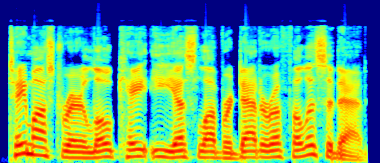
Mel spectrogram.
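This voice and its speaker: A man's voice: a little high, animated, normal speed, fairly bright tone, no echo, studio quality. A man voicing a confident young man in a storybook recap, speaking in a cool, self-assured way. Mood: smug.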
